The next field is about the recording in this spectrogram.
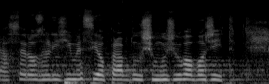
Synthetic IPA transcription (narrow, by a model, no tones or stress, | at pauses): jaːsɛɾo̞zɦliːʒiːmjɛsio̞pɾavduuʃmuːʒuɦovo̞r̝ɪt̪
